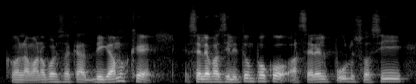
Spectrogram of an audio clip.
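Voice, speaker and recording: A man from Colombia teaching the accordion in a calm, patient tutorial, repeating each step slowly as he demonstrates. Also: mid-range voice. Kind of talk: music tutorial. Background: faint accordion playing.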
